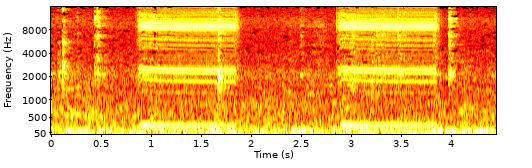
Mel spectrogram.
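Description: An electronic buzzer or alarm beeping in a steady on-off pattern: two flat, unchanging tones of about a second each, starting about a second in and again about three seconds in.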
